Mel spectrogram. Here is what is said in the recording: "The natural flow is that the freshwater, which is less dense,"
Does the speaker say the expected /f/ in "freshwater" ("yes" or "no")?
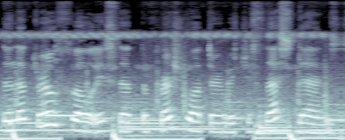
yes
